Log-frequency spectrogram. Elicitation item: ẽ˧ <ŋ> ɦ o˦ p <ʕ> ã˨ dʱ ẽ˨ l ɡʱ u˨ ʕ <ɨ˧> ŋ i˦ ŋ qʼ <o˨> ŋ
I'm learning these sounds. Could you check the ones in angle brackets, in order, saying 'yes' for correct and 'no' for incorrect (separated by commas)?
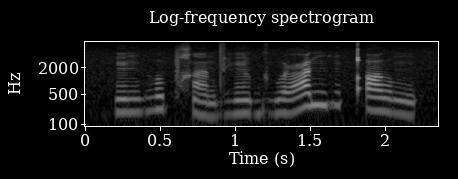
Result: yes, no, no, no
